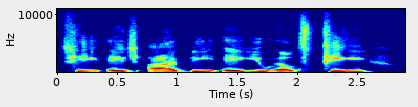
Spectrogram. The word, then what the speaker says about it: Thibault: So I want you guys to say hello and welcome Thibault Cum, T H I B A U L T, pronounced Thibault.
